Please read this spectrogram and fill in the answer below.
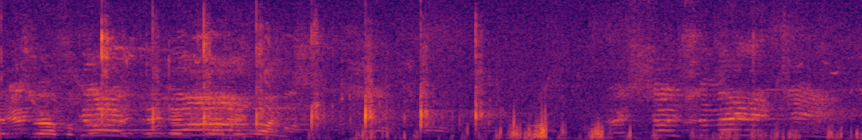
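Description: Distant shouting and calling voices across a football pitch, not clear enough to make out words, with a few sharp knocks in the middle of the stretch.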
